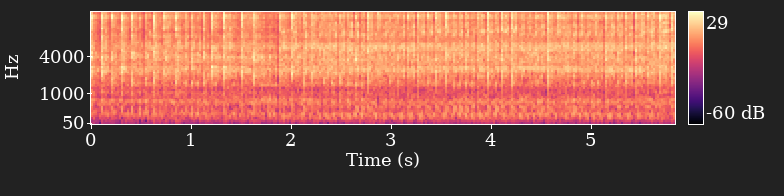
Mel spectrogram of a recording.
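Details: Old Stihl MS200T top-handle two-stroke chainsaw that idled fine but wouldn't rev, after teardown and fuel line replacement (suspected cause): screams at high, steady revs with no bogging or cutting out; running clean and strong.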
